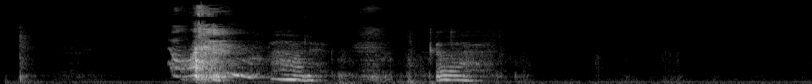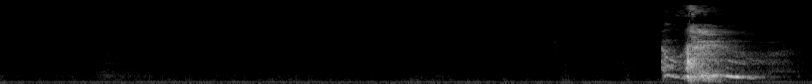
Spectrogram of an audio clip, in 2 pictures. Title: Sneeze and a nose blow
